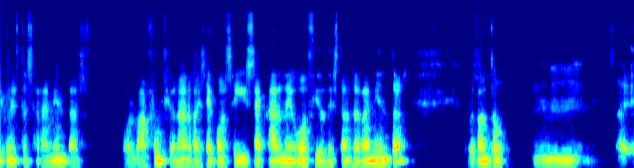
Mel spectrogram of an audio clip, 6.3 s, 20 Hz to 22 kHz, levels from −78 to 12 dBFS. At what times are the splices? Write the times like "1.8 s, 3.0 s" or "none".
none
